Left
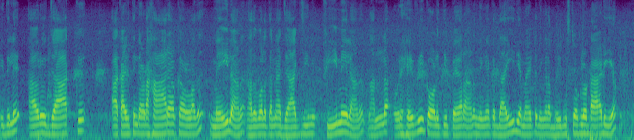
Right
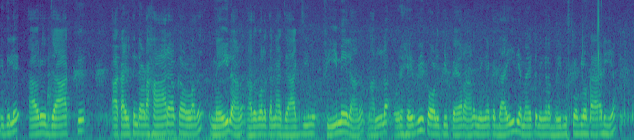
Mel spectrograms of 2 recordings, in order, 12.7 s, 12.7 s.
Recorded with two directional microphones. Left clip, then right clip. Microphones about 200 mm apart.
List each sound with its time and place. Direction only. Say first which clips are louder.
0.1 s speech: left 4 dB; 15° left (ahead or behind)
